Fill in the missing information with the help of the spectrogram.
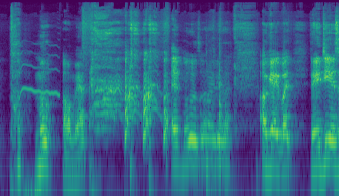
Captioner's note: chuckles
